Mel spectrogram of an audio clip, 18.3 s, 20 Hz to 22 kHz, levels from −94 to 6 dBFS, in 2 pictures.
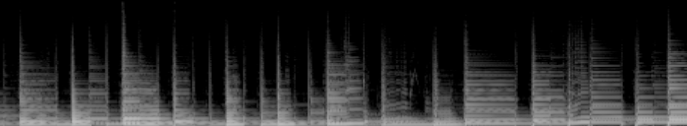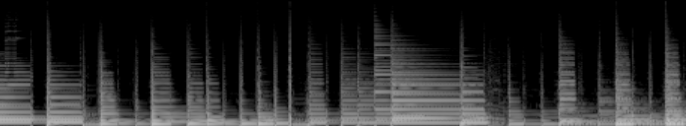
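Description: Nothing goes wrong anywhere in this piece of music; there are no technical faults to point out.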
